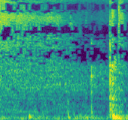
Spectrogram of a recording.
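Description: Quiet room with a few faint low knocks and one louder short thump near the end.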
